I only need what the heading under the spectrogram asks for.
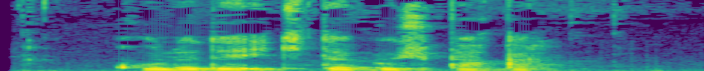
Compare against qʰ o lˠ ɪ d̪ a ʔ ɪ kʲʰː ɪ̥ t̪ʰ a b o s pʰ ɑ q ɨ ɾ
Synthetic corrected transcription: qʰ o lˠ ɪ d̪ a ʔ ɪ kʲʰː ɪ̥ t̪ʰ a b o ʃ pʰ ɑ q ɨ ɾ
